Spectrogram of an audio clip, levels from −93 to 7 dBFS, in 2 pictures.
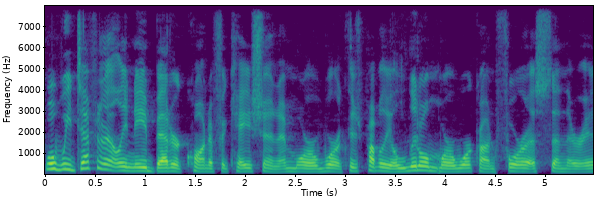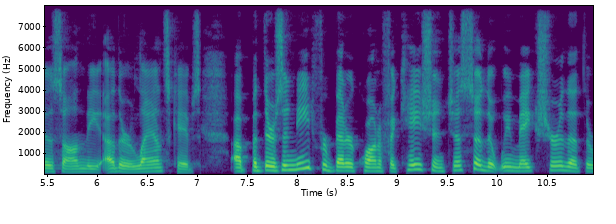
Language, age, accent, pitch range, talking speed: English, 50-69, American, 135-165 Hz, 220 wpm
